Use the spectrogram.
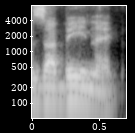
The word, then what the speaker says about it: Sabine: Sabine ela ela é bem legal é a pronúncia correta você tá certo é zabine ela é uma física teórica pros ouvintes saberem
